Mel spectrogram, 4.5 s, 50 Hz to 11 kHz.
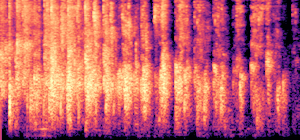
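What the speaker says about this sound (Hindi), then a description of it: "एक बार पूरे इन स्टूडेंट्स का एक बार तालियों से जोरदार अभिनंदन।" At the ENVICTUS'26 event, an audience applauds the students with a dense, lively spread of hand claps that thins into scattered, separate claps toward the end.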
